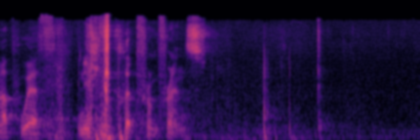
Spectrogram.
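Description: A man speaks into a microphone in a large room.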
